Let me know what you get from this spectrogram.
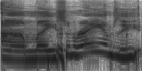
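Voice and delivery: put-on high, slow young boy voice; [name] impression. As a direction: talk like a high-pitched kid singer. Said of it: "I like your Mason impression".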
